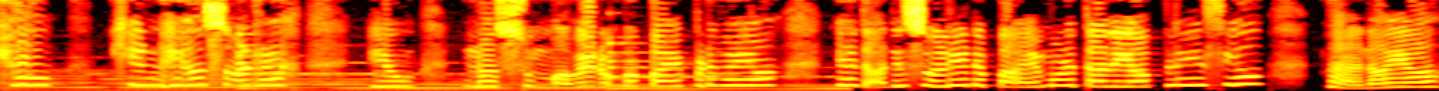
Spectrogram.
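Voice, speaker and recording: A woman voicing a jumpy young cartoon wife who scares easily and pleads in a whiny, excitable way. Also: very high voice, moderate pace, over loud music. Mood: scared. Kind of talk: cartoon voice dubbing.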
